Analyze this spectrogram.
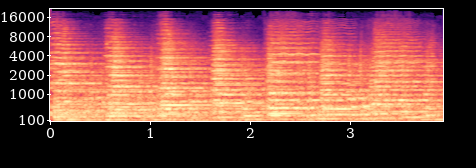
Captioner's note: none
